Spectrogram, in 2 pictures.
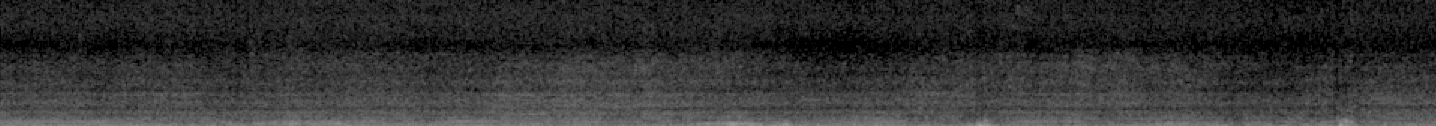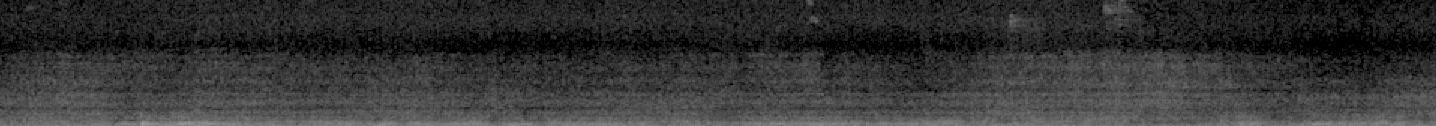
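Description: A ferry's engine hums steadily.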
